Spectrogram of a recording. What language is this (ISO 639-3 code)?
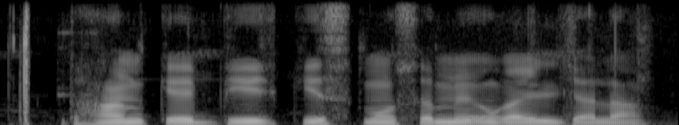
mag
